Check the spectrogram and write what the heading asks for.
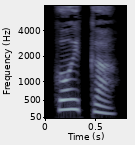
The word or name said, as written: ಕೊಯಕ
